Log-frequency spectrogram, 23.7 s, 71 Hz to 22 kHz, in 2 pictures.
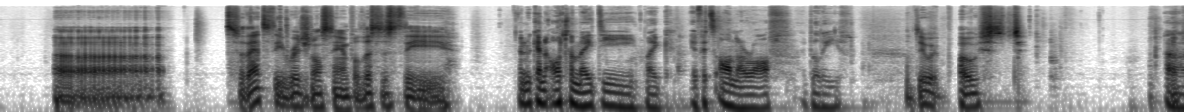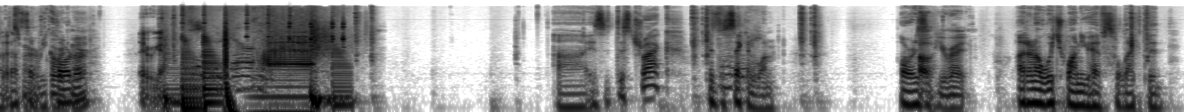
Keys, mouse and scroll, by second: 4.6-6.4 drag, 10.1 click, 12.1 click, 13.5 space, 15.3 space, 15.8 click, 17.4 click, 18.6 space, 19.7 space, 21.1-22.7 drag, 23.0 space, 23.1 click.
